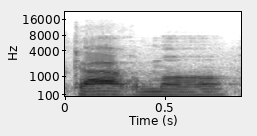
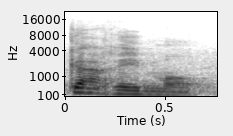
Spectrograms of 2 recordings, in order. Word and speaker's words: carrément: a sûrement par exemple carrément les gens disent qu'armand qu'armand parce que y avait un illustre journaliste sportif bassong à zynga qui le disaient alors tout le monde aujourd'hui crois que on dit qu'armand non on dit carrément voilà par exemple j'aime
